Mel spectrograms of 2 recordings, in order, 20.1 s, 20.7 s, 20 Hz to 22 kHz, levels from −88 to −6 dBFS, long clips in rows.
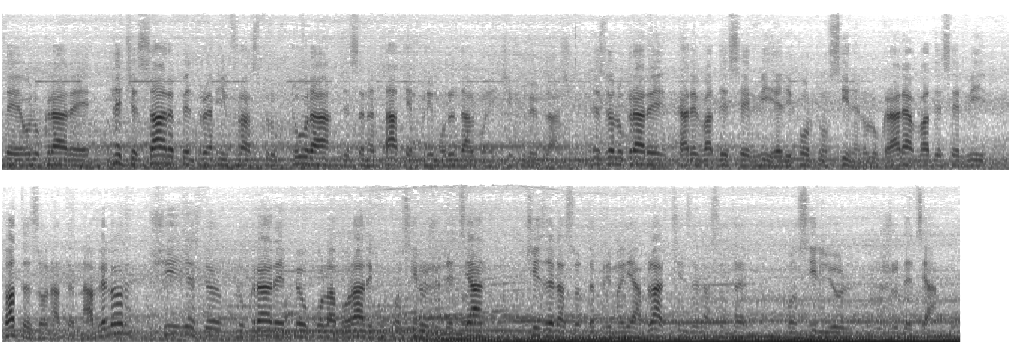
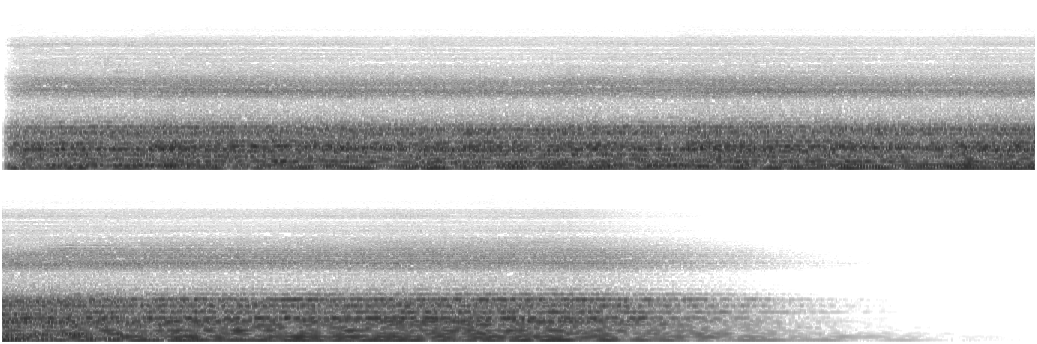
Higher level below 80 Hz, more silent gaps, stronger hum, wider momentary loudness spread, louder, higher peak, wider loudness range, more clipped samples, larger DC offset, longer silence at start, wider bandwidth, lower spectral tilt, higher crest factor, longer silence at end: first, -28 dBFS vs -34 dBFS; neither; neither; first, 8 LU vs 3 LU; about the same, -26 LUFS vs -25 LUFS; first, -6 dBFS vs -10 dBFS; about the same, 4 LU vs 5 LU; neither; neither; about the same, 0 s vs 0 s; first, 16.5 kHz vs 9.6 kHz; about the same, -6.5 dB/octave vs -7.5 dB/octave; about the same, 16 dB vs 14 dB; second, 0.5 s vs 2.6 s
